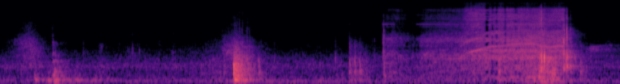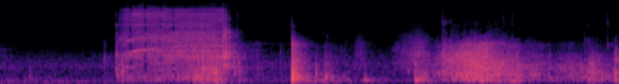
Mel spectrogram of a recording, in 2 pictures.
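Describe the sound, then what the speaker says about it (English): Power drill boring out spot welds on a car door area during a repair, several short high-pitched whining bursts of drilling separated by pauses, close and fairly quiet overall. "it's often easier to shave them off before drilling them out"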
